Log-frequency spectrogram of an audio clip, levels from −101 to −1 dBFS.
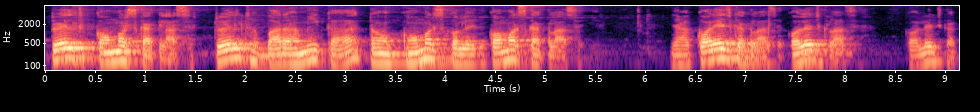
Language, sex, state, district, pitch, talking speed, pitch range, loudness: Hindi, male, Bihar, Gopalganj, 130 Hz, 170 wpm, 115-155 Hz, -16 LUFS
